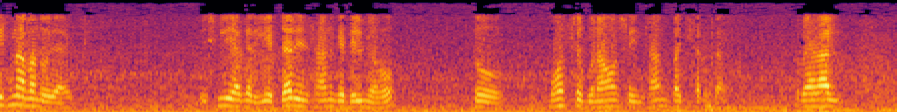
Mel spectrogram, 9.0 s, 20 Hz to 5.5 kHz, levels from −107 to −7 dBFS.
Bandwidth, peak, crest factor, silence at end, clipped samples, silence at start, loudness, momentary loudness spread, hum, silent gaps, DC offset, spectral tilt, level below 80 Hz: 5.2 kHz; -2 dBFS; 20 dB; 0 s; under 0.1%; 0 s; -21 LUFS; 20 LU; none; none; 2%; -9 dB/octave; -36 dBFS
